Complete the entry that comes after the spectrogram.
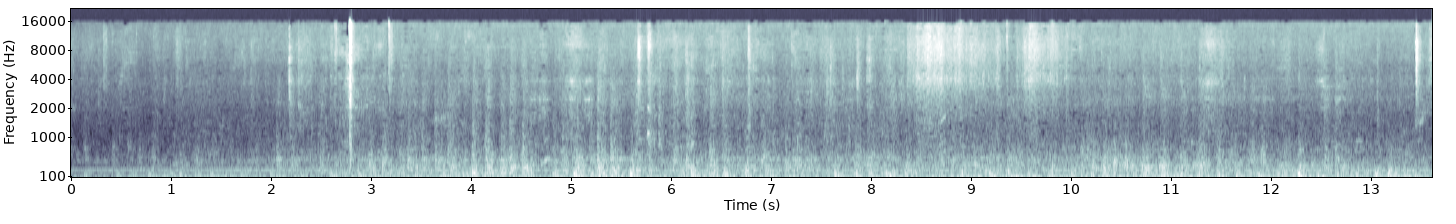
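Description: Running noise inside a JNR 485 series limited express electric train car just after departure: a steady rumble with a constant hum and occasional sharp rail-joint clicks. It grows louder over the first few seconds as the train gathers speed.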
